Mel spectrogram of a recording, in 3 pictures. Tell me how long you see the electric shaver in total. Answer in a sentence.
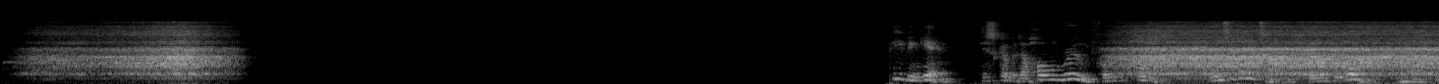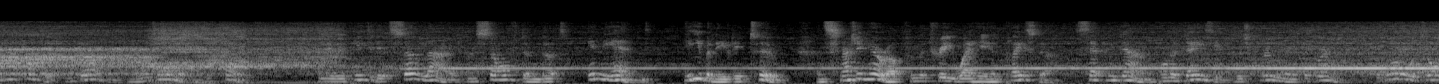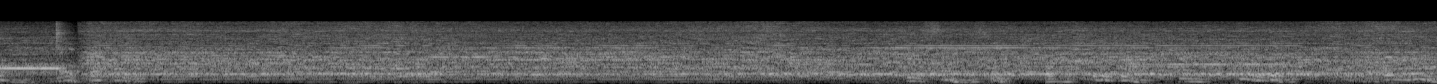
The electric shaver can't be heard in this clip.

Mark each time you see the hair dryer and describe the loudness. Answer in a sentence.
You can hear the hair dryer briefly from 0.0 to 2.5 s; and from 11.0 to 43.1 s, getting quieter then louder.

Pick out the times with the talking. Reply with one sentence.
You can hear the talking from 8.8 to 30.2 s and from 37.7 to 43.1 s.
